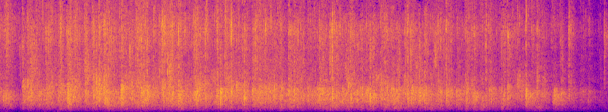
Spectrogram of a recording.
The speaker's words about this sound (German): Ja, dann danke für die kurzen Eindrücke und dann sind wir auch schon bereit für die nächste Gruppe. Applaus nochmal.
